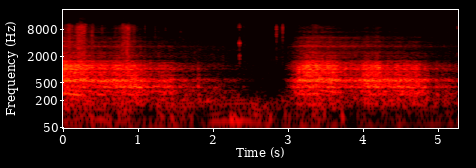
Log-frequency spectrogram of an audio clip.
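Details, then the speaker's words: Honda Click scooter, engine off, rear wheel spun by hand: rough rasping scrape heard from the torque drive area, suspected worn torque drive bearing. "So parang feeling ko is sa Torque drive patayin natin iikot natin yung gulong Ayan mapapansin niyo may may parang kumaliskis"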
